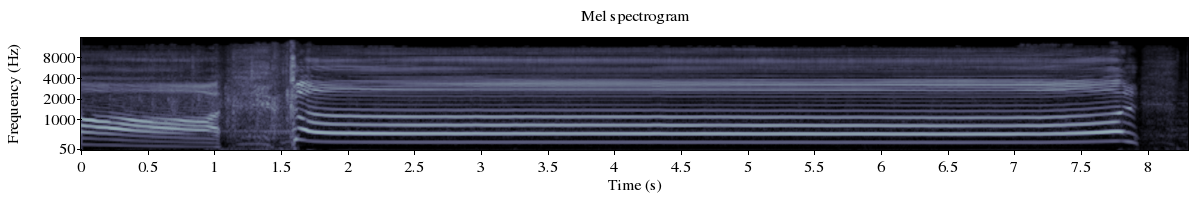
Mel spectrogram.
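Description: A football commentator's long drawn-out goal cry, "gooool". The held shout falls in pitch, breaks for a quick breath about a second in, then holds one long steady note for about six seconds before dropping away just before the end.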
